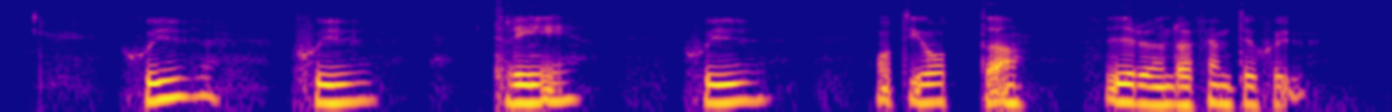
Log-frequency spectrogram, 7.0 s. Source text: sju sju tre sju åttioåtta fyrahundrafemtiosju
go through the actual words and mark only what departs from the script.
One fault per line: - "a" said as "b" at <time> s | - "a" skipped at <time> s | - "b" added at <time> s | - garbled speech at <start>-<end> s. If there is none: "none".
none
